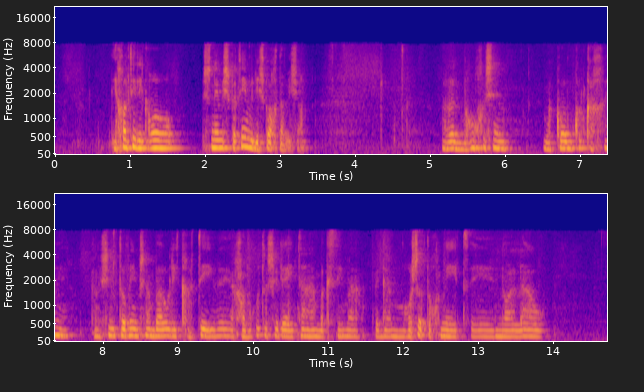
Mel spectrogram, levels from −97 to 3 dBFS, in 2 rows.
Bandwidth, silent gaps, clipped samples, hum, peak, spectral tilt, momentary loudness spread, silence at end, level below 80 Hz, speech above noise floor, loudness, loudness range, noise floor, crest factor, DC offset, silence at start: 8.2 kHz; none; under 0.1%; none; -4 dBFS; -6.5 dB/octave; 14 LU; 0.85 s; -60 dBFS; 34 dB; -24 LUFS; 7 LU; -57 dBFS; 20 dB; under 0.1%; 0.75 s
